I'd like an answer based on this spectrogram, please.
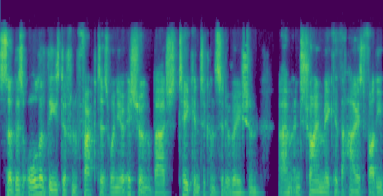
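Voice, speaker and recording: With an English accent, a man talks at a very fast pace with hardly any pauses, his very deep, low voice showing ordinary pitch variation. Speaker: webinar panelist, credentialing consultant. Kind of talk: online presentation.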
